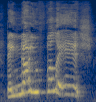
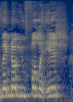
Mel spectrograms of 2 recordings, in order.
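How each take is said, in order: First: Punchy, raised-pitch call-out on "know you full of ish"; emphatic repeat. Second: Said in the usual way. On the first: Retold or imitated. Emphatic repeat, addressed to Lisa.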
